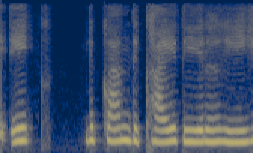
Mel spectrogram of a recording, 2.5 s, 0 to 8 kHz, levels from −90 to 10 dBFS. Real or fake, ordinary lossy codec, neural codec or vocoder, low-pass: fake; AAC, 32 kbps; codec, 16 kHz, 0.5 kbps, FunCodec, trained on Chinese and English, 25 frames a second; 7.2 kHz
